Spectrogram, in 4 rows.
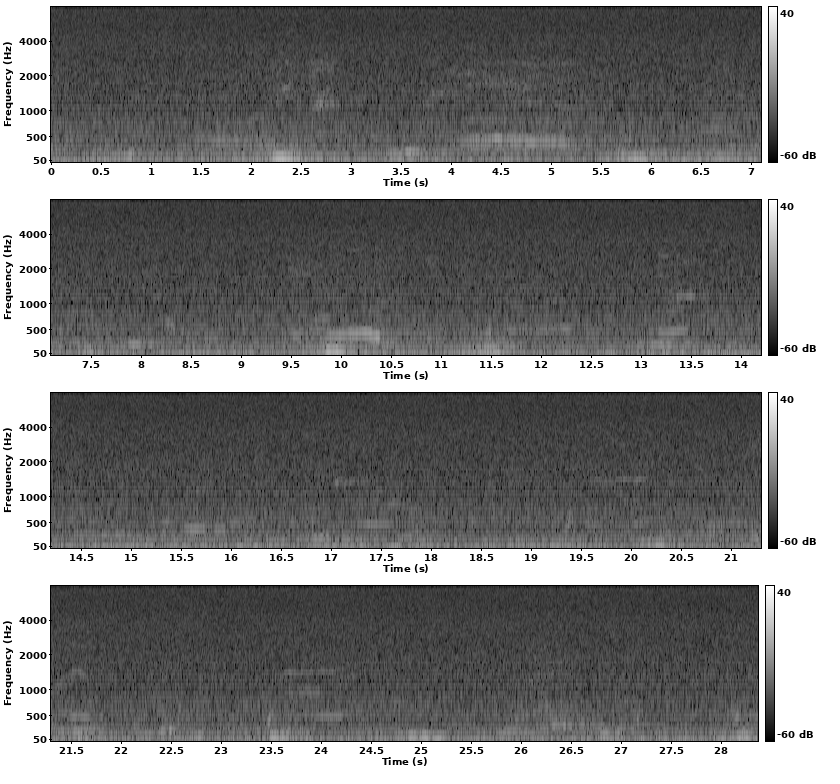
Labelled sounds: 2.6	2.9	humpback whale, 0.99 to 1.6 kHz
4.1	4.3	humpback whale, 1.9 to 2.2 kHz
13.3	13.6	humpback whale, 1.1 to 1.2 kHz
17.0	17.3	humpback whale, 1.3 to 1.5 kHz
23.6	24.0	humpback whale, 1.3 to 1.5 kHz

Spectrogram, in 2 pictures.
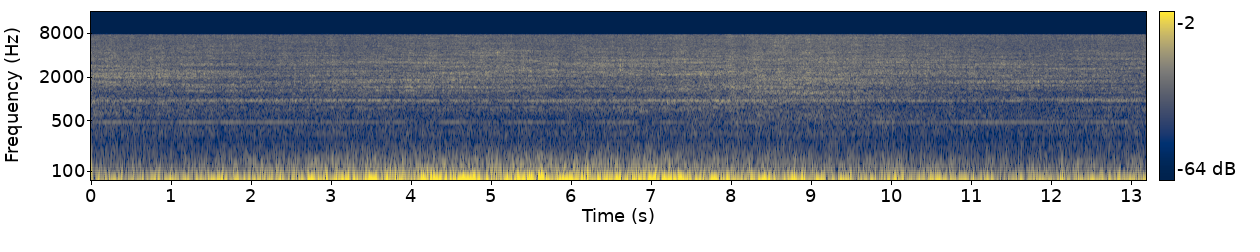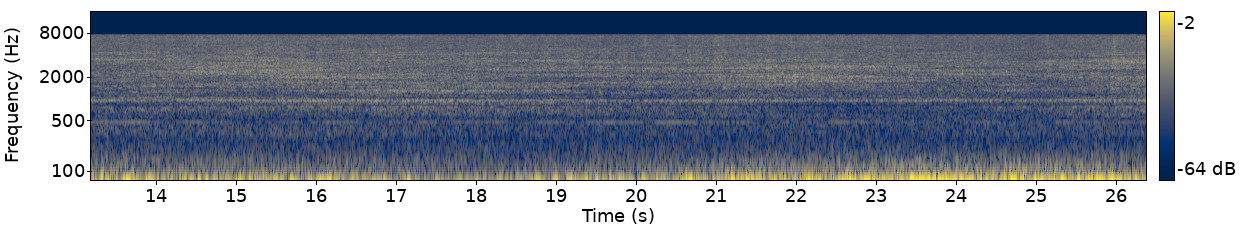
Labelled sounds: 5.3	5.5	vessel noise, 2.4 to 2.7 kHz
8.3	8.6	vessel noise, 1.8 to 2.0 kHz
12.0	12.3	vessel noise, 2.5 to 2.7 kHz

